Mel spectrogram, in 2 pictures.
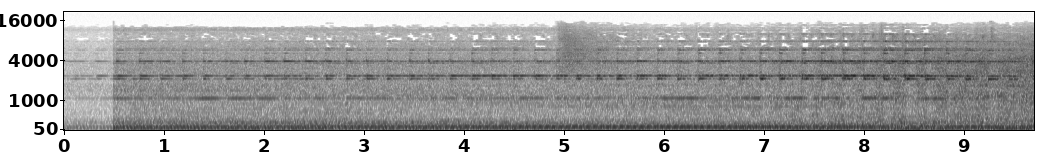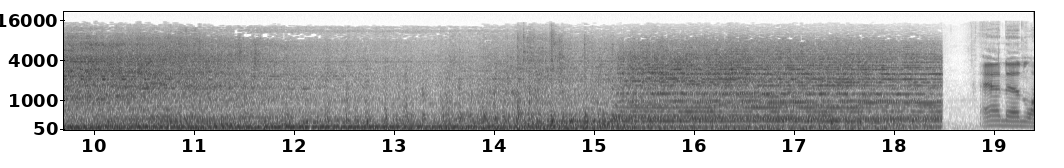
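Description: A WeGo Music City Star commuter train arrives at Donelson Station platform in Nashville, with loud sustained horn blasts over a heavy engine rumble and wheel clatter, close and continuous until it cuts off near the end.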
